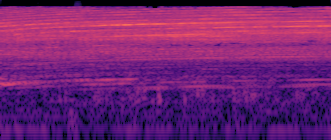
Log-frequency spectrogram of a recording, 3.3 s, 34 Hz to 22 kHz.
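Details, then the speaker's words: Washing machine motor wired to a power supply, running on the high-speed connection at about 3000 rpm with no load. Thin, high-pitched whir with faint wavering tones; spins fast but its torque is weak. "if you even if you are in the RPM is so so high 3000 model is is weak anyway I can't stop it"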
